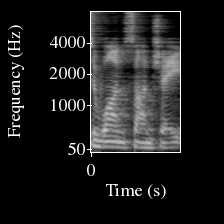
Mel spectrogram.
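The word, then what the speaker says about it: Siuan Sanche: her name when she's like delirious she goes silwan and it's pronounced siwan sanchez in the audiobooks at least hey uh i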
